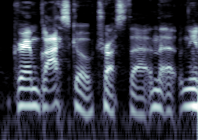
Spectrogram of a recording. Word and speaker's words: Glasgow: is a glass gower glass go glasgow it's glasgow and i said yeah like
